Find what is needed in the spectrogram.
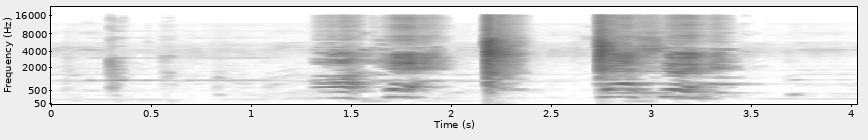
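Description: Workout background music with a voice in it, in two phrases, and a single sharp clap-like hit about two seconds in.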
